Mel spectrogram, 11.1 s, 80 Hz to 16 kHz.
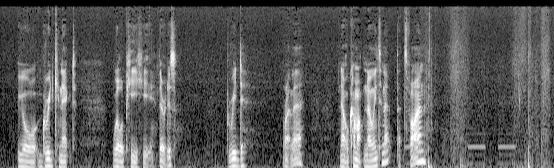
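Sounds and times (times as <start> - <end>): phone alert beeps: 9.3 - 10.4.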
